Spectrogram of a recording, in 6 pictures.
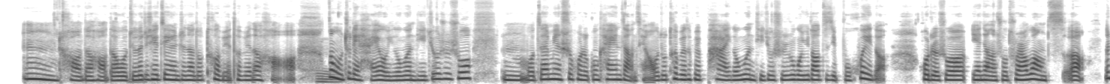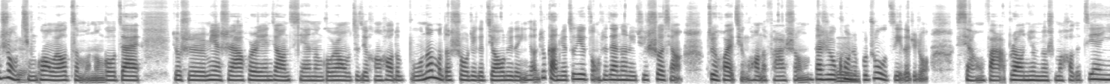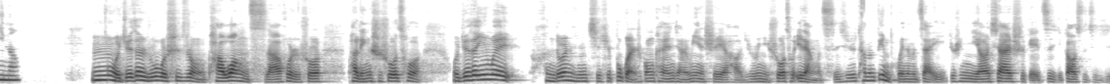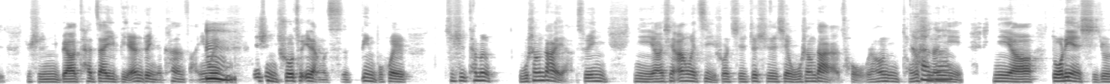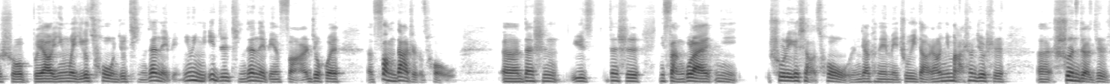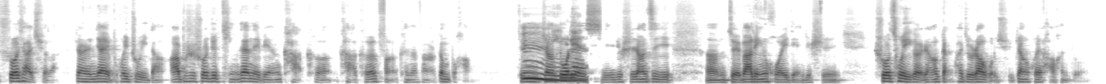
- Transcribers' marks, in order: teeth sucking; teeth sucking
- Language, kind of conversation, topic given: Chinese, advice, 你在面试或公开演讲前为什么会感到强烈焦虑？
